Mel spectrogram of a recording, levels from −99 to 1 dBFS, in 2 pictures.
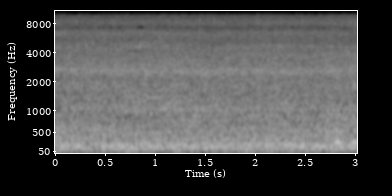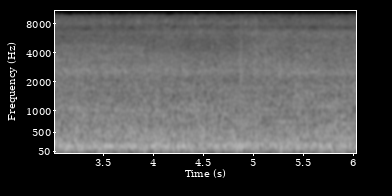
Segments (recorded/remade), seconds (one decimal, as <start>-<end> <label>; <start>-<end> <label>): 0.0-0.7 recorded; 0.7-1.1 remade; 1.1-4.7 recorded; 4.7-6.0 remade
